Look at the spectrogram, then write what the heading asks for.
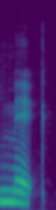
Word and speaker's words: Mick: It's pronounced Mick.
